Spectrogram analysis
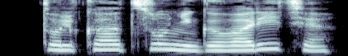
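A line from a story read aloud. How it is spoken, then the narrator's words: Pleaded plaintively. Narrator (Russian): Попросил так жалобно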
